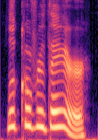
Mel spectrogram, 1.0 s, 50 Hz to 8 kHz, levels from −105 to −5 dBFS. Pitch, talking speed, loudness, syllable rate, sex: 280 Hz, 185 wpm, -13 LUFS, 6.3 syllables/s, female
